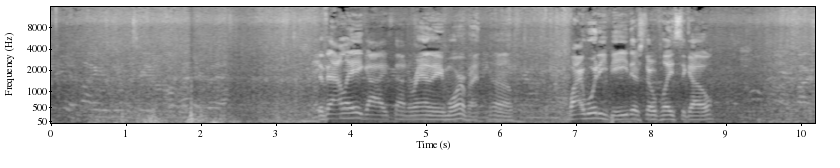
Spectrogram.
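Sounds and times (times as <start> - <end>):
heavy wind and rain on a main street in Lakeland: 0.0 - 10.1
speech: 0.2 - 9.0
gusty wind buffeting the microphone: 0.4 - 3.6.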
